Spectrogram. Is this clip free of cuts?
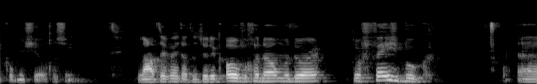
yes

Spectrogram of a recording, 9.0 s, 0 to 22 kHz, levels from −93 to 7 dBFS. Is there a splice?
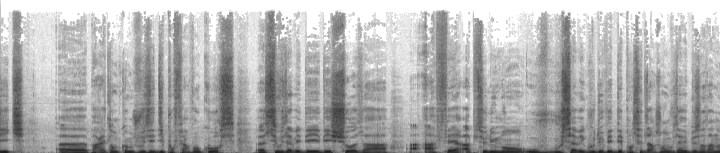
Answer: yes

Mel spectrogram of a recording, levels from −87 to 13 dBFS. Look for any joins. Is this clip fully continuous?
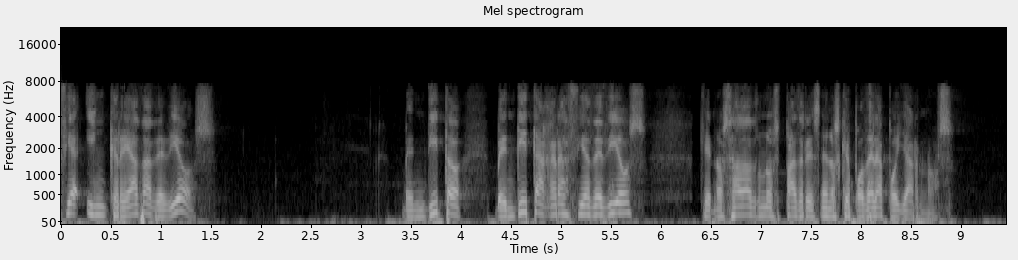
no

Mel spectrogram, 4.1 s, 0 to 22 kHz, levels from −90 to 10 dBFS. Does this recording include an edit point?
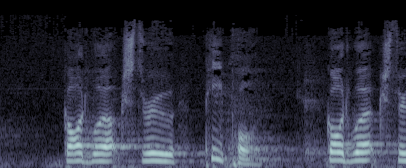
no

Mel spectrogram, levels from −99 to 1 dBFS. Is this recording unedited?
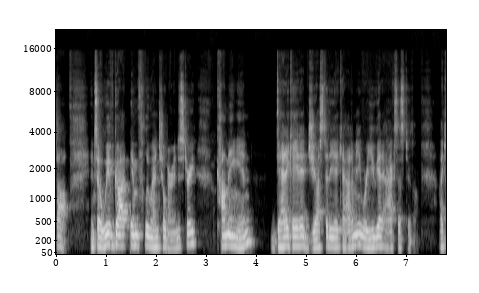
no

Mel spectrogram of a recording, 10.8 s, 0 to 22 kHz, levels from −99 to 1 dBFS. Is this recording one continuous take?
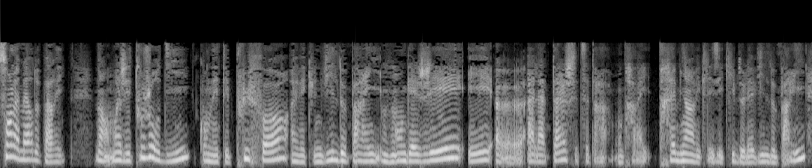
yes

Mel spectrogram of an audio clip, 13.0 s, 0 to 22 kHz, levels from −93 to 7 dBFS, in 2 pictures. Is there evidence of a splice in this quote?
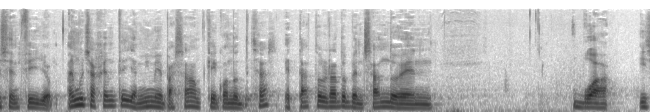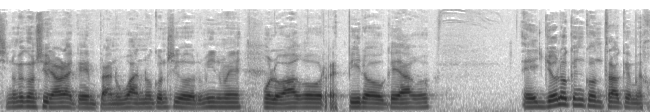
yes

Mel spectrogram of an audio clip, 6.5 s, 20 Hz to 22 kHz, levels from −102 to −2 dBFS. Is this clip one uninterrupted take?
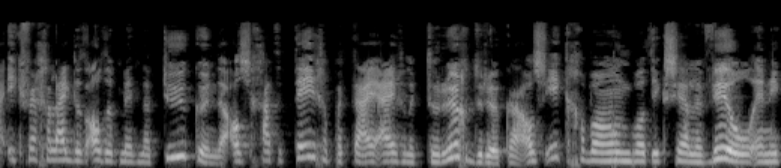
no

